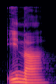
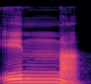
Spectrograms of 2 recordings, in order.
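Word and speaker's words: إنّا: contoh berikutnya adalah atau berlipat bukan Ina tetapi Inna dan membacanya itu seperti orang sengau suara keluar antara dari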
